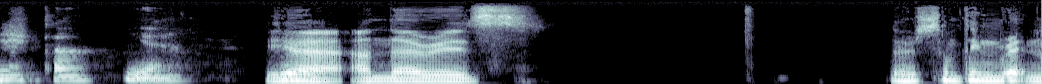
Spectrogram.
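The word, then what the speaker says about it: Unci Maka: Is that the correct pronunciation? Unchi Maka, yeah.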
